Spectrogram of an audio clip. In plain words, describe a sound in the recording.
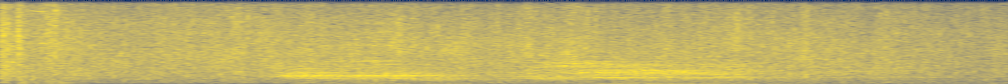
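A waterfall splashes steadily nearby.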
